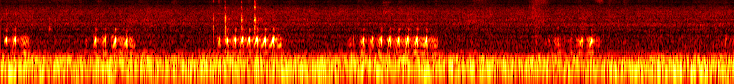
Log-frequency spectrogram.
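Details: Raccoon; chirring; contentment, a happy sound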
